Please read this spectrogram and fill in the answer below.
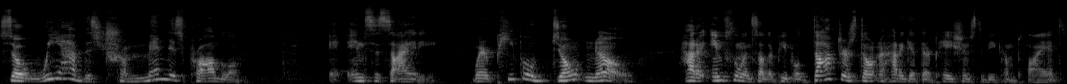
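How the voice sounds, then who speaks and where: Quiet overall, a man speaks at a moderate pace with a fairly high pitch, very wide pitch swings and big swings in loudness. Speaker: sales and persuasion coach. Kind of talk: motivational talk to camera. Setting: hotel room. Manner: kept quiet, voice held down.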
